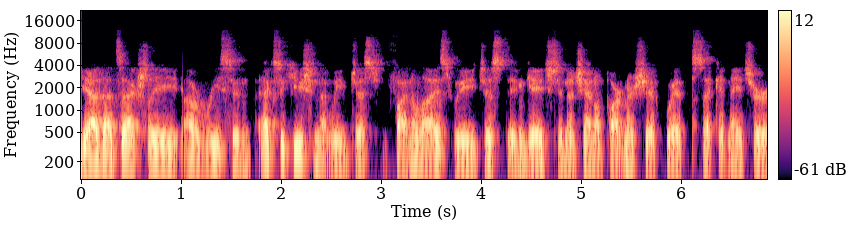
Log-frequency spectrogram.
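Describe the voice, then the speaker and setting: A man talks at a fairly quick pace, with hardly any pauses. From US, military family; born in Germany. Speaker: business co-founder and operations executive. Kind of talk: interview.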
